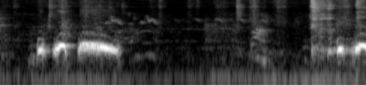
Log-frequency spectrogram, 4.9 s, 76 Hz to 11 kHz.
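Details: [4, 'Spotted dove hen calling the male: paired short hooting coos lead into a long smooth croon, then quiet murmurs and a clatter before the double coo starts again.']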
